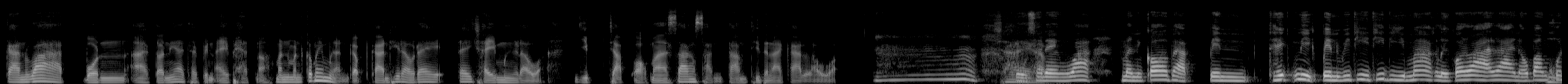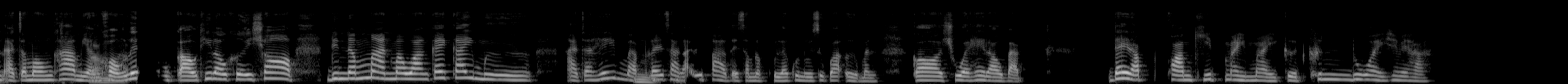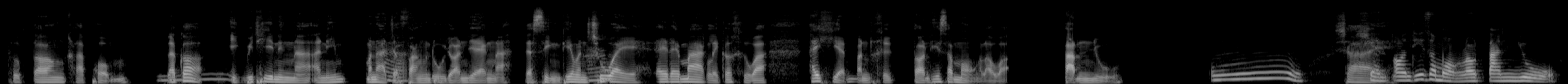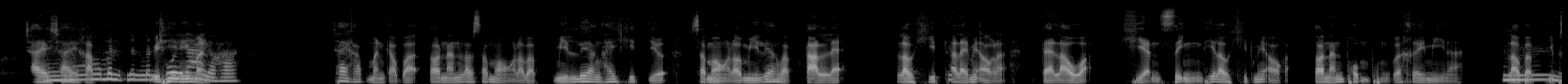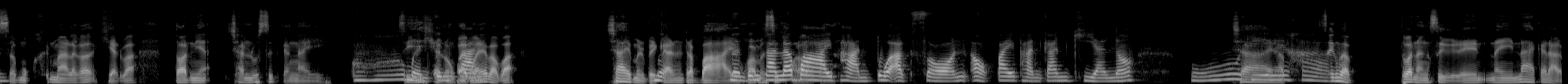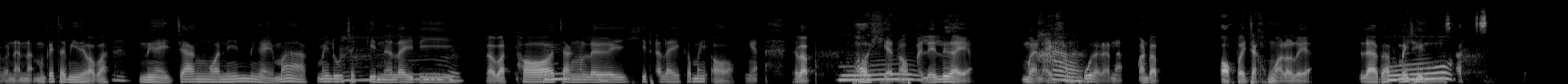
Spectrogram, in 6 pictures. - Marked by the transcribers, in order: other background noise; "สมุด" said as "สมุก"; drawn out: "อ๋อ"
- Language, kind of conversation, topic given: Thai, podcast, เวลาที่ความคิดตัน คุณมักทำอะไรเพื่อเรียกความคิดสร้างสรรค์กลับมา?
